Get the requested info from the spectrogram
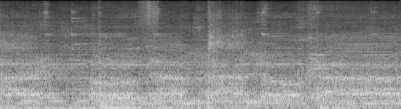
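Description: Music: a man singing a slow, chant-like melody in Old Norse over a drone of bowed strings (tagelharpa, cello and violin), with occasional percussive hits.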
